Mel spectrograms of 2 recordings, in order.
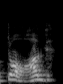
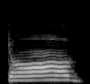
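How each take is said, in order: First: The word is said at normal speed. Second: The word is said slowly and carefully enunciated.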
